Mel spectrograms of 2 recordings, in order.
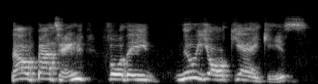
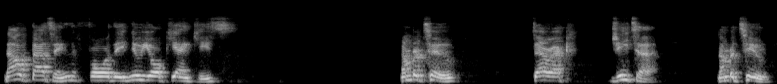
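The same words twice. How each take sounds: First: Drawn-out PA call to the crowd; stadium announcer. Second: Put-on lightly done British accent as a ballpark PA call; a hint of British stadium announcer. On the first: Retold or imitated. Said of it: "P A announcer would say". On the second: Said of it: "in the British accent?".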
